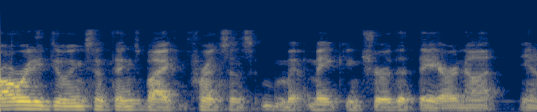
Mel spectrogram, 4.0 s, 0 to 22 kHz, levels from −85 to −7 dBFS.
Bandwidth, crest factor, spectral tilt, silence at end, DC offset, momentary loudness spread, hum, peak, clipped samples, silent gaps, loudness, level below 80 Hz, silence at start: 7.4 kHz; 18 dB; -5.5 dB/octave; 0 s; under 0.1%; 13 LU; none; -8 dBFS; under 0.1%; none; -28 LUFS; -62 dBFS; 0 s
